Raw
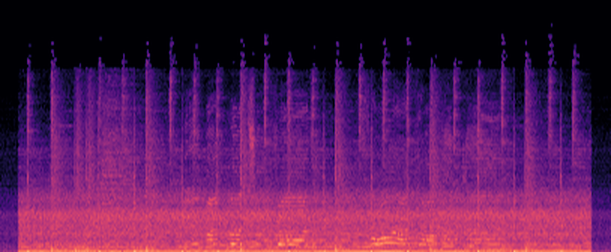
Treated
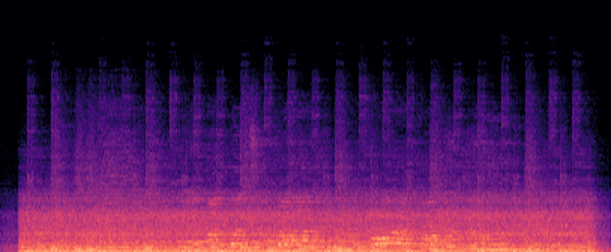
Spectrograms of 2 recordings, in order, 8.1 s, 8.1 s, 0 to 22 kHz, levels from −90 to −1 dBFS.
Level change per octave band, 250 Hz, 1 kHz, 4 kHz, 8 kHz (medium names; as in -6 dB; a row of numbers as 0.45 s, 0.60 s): +8.0 dB, +5.5 dB, -1.0 dB, -7.0 dB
